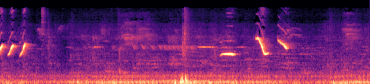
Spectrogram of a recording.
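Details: Ngeriwik chatter of a thick-billed white-eye, a song for stirring other birds to sing: opening burst of three fast upslurred chirps, a faint rattling run, a short whistle, then two sharp descending squeaks. Background hum is steady.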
